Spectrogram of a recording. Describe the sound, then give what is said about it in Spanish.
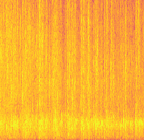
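An audience at a church service claps loudly and steadily in applause for the King of Kings, dense overlapping hand claps filling the whole stretch with no pauses and no voices standing out. “Dele ese fuerte aplauso al Rey de Désele fuerte, fuerte.”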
